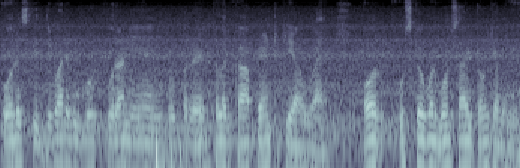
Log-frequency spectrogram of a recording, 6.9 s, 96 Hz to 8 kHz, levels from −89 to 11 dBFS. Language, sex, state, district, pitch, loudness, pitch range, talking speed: Hindi, male, Rajasthan, Bikaner, 95 Hz, -20 LUFS, 95-100 Hz, 190 wpm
